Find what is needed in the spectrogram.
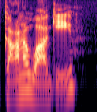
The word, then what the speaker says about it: Kahnawake: And I know how to pronounce it because the video. – Nice. – But I would not have thought it was that. It's spelt K-A-H-N-A-W-A-K-E.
